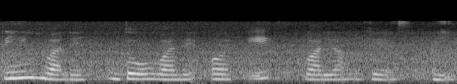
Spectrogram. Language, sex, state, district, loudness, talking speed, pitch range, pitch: Hindi, female, Madhya Pradesh, Dhar, -17 LUFS, 120 wpm, 225-255 Hz, 235 Hz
